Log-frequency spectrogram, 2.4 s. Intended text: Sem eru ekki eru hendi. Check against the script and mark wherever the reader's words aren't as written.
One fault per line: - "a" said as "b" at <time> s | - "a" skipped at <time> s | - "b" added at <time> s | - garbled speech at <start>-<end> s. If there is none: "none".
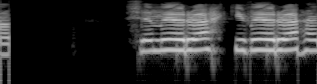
none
